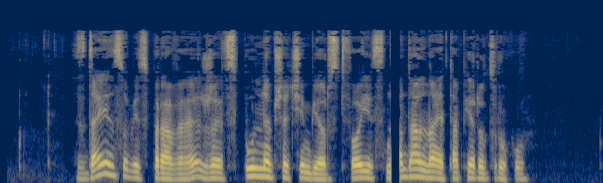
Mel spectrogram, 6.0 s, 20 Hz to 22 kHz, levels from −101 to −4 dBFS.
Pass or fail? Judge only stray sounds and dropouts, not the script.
fail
